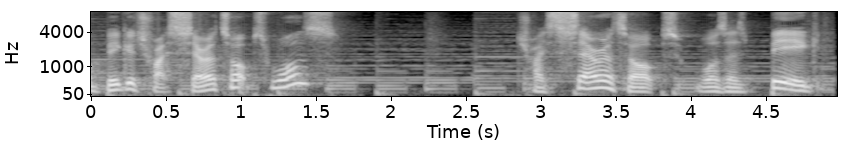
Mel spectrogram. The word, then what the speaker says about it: triceratops: who do we have with us today triceratops try sarah tops can you say it with me try sarah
